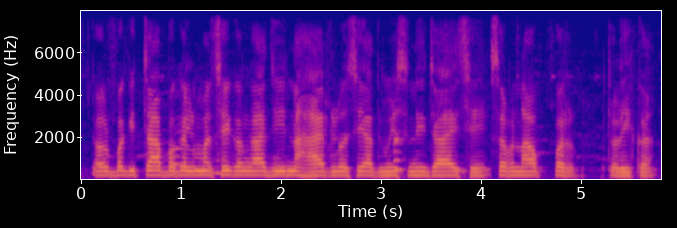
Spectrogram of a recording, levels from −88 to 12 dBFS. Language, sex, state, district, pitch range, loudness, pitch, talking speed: Angika, male, Bihar, Bhagalpur, 190-205 Hz, -22 LUFS, 195 Hz, 205 wpm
